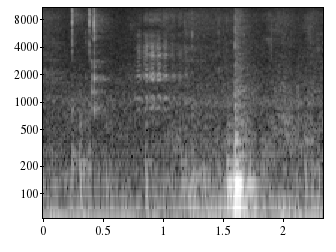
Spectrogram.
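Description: A sheep bleats in Minecraft's Hypixel Skyblock, with short, fairly loud calls amid light keyboard clicking.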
